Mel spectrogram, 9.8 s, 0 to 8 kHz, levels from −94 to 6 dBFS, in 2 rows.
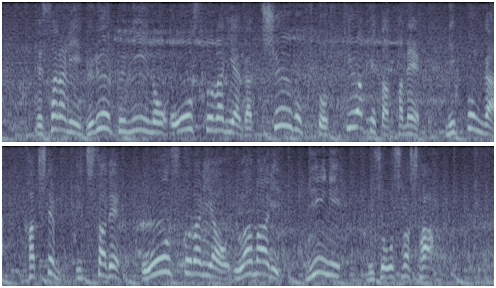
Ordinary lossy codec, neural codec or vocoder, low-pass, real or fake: none; codec, 16 kHz, 8 kbps, FunCodec, trained on Chinese and English, 25 frames a second; none; fake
